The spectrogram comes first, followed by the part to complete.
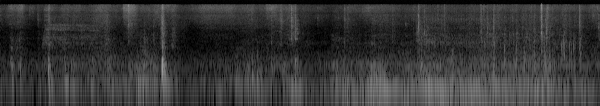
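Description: Car or truck rolling slowly over rough ground, heard from inside the cab: a low rumble that grows louder about halfway through, with a couple of sharp clicks or knocks in the first two seconds.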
